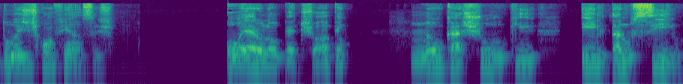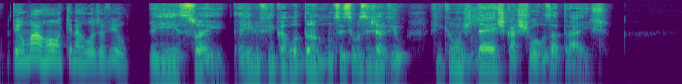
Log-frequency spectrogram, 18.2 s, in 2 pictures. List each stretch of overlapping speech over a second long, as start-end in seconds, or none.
none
